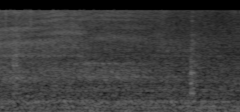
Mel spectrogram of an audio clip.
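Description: Steady low room hiss with soft handling of a knitted wool scarf and one small click near the end.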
